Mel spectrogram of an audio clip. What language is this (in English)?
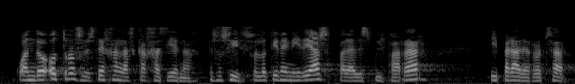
Spanish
